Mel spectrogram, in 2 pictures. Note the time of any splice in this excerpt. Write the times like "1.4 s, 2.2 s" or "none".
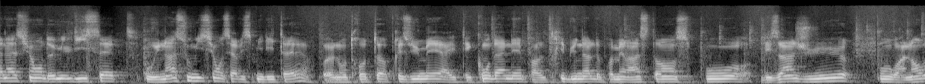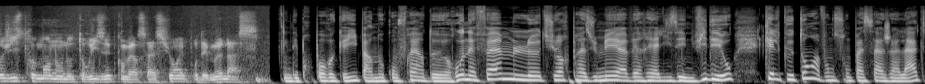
7.6 s

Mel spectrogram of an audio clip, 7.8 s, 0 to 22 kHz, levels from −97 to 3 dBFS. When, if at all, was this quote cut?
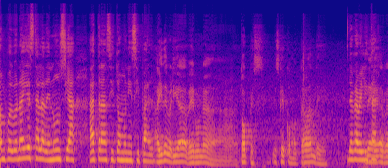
4.8 s

